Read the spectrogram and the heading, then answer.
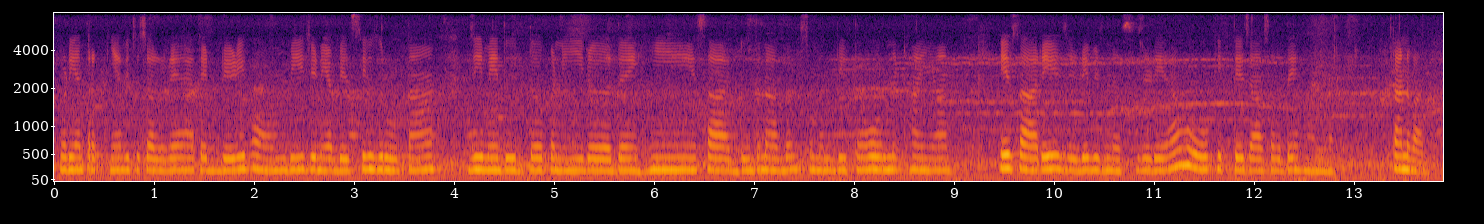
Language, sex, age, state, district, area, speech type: Punjabi, female, 18-30, Punjab, Pathankot, rural, spontaneous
